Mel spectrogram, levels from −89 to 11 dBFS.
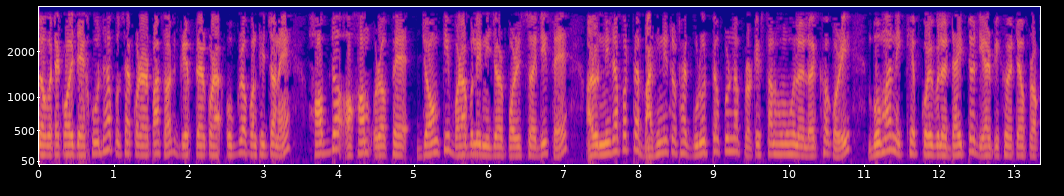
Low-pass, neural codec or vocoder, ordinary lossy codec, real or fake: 3.6 kHz; none; none; real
